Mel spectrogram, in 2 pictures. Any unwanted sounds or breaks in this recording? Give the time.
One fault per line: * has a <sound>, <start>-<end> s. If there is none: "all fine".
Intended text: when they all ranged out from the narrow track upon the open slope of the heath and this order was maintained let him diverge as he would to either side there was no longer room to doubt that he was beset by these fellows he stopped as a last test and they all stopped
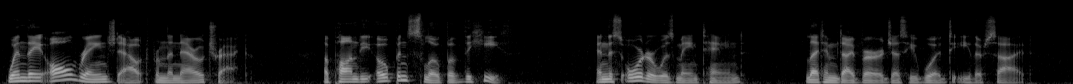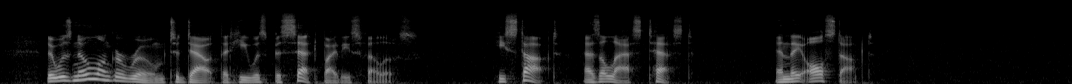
all fine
